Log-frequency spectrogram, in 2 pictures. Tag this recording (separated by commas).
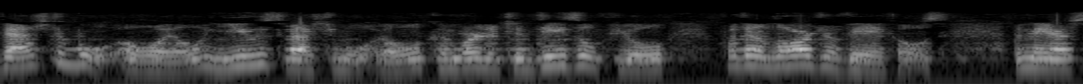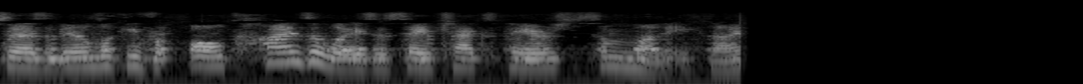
Speech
